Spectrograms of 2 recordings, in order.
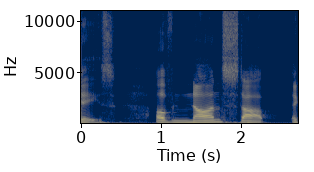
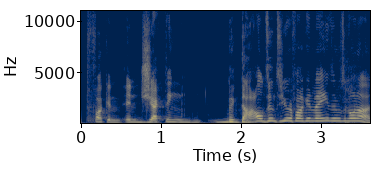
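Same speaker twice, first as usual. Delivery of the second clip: high, louder mock disbelief; shocked doctor; 5 semitones higher, 3 dB louder than usual. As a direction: act out a doctor stunned by the numbers. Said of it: "they're like".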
